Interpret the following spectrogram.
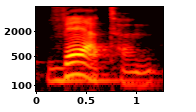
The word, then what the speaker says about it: wäerten: Pronounce it werten.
